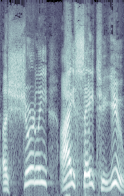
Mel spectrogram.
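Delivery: slow, high, loud declaration; drawn-out, ringing pulpit emphasis; emphatic repetition. Acted. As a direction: proclaim each word with full weight. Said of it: "he says it twice".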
